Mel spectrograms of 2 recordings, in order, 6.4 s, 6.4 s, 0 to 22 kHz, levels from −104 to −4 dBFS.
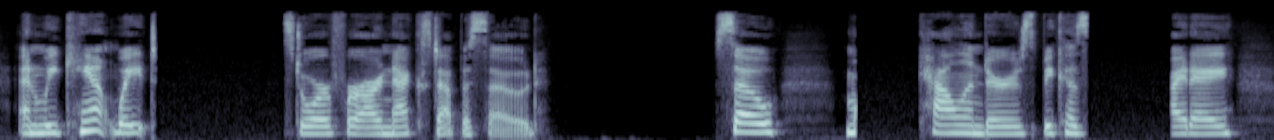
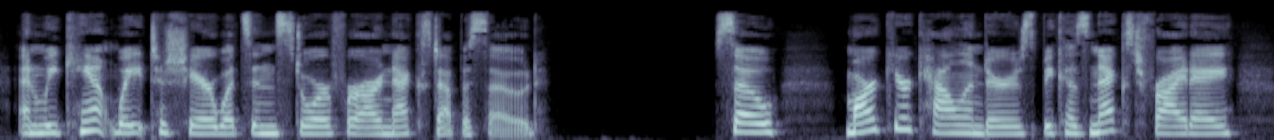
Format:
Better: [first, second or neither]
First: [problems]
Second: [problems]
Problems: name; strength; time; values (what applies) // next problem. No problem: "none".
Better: second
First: audio cutting out; at 1 s for 0.5 s, at 4.5 s and at 5.5 s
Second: none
